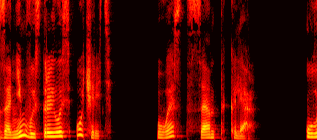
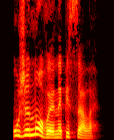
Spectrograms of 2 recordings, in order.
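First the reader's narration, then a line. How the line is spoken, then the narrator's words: Sharp. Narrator (Russian): Резко сказала я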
